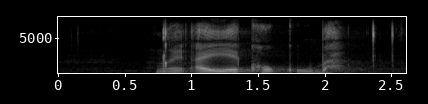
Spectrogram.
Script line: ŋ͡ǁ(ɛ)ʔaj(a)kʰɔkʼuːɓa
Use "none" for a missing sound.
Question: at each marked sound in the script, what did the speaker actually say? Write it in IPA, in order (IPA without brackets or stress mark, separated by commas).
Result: ɛ, ɛ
